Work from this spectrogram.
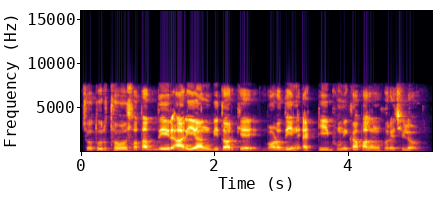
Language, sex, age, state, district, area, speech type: Bengali, male, 18-30, West Bengal, Purulia, urban, read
